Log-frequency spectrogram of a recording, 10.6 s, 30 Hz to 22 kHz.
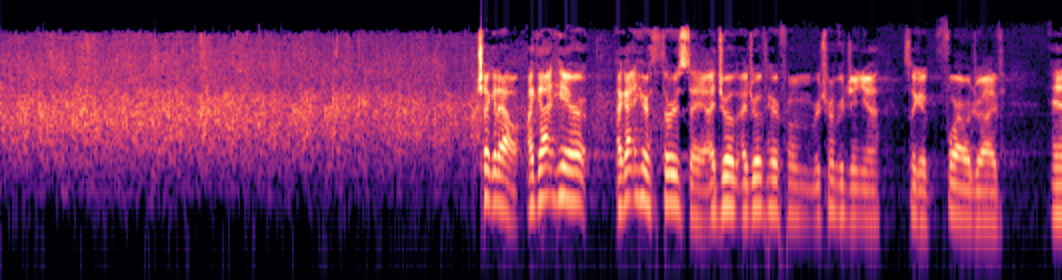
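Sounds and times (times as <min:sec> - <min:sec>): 
audience applause at a live performance: 0:00.0 - 0:06.8
speech: 0:04.8 - 0:10.6.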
